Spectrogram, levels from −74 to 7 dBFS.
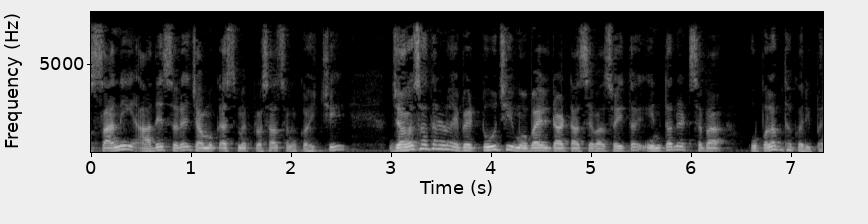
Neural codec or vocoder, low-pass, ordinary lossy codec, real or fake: none; 7.2 kHz; none; real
